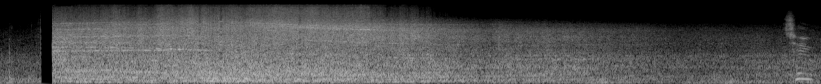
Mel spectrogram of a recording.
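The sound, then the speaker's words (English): A jet plane roars in loud through blustery Storm Eunice winds, a heavy sustained rush of engine noise and gusts that slowly eases as the aircraft touches down. “I mean, it's all pretty much the same throughout, but I think you can hear the joy in this man's voice at hearing this plane land.”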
